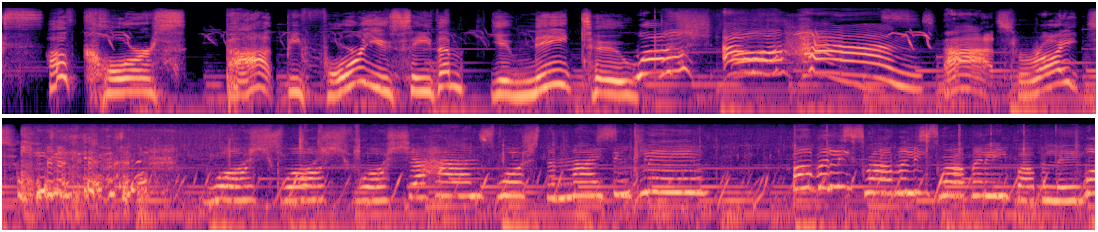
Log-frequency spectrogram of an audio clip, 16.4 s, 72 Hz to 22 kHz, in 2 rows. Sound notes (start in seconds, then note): 8.3 all laughing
